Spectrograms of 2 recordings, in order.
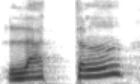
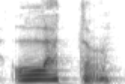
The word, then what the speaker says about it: latin: le le le i c'est vraiment une nasale d'accord donc ici quand vous mettez i n c'est vraiment un un 1 et ensuite vous allez prononcer latin d'accord vraiment le prononce ici latin il y a rien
